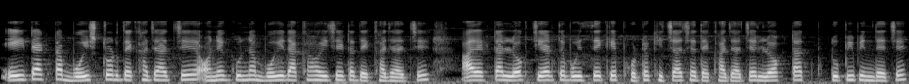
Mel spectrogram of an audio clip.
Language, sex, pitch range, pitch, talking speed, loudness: Bengali, female, 190-210 Hz, 200 Hz, 180 wpm, -14 LUFS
